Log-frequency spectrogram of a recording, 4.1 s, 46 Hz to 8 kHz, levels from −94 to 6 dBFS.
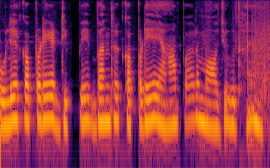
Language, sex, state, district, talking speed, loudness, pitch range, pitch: Hindi, female, Haryana, Jhajjar, 150 wpm, -19 LUFS, 175-200 Hz, 185 Hz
